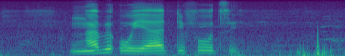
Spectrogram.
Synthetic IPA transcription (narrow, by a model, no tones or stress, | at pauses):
ŋabɛʔʊjatʼɪfʊːt͡sʰɪ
